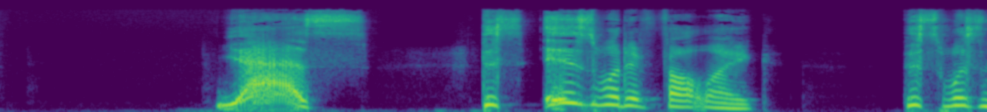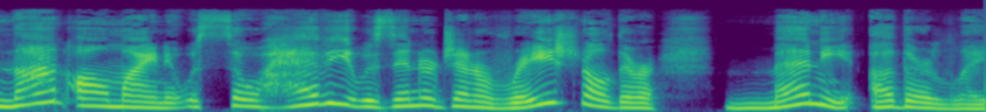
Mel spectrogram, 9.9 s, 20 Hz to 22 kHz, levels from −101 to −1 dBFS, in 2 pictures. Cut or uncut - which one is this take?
uncut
